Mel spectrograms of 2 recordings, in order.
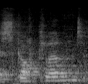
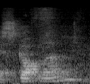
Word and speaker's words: Scotland: Some people say Scotland others say Scotland. Do whichever you like. You can have both lateral release and glottle stop if you like and say atlas Scotland.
